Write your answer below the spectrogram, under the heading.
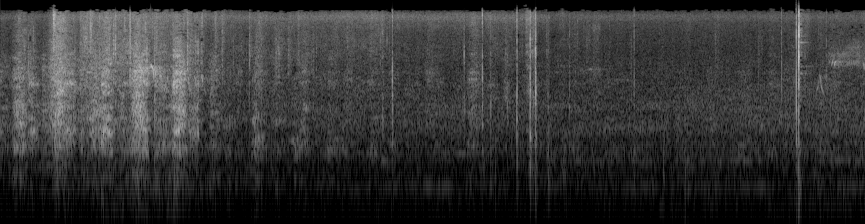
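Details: Olde English Bulldogge breathing in rapid, rasping pants for about two seconds. It then falls to a quiet background with a few scattered clicks and a sharp knock near the end.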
